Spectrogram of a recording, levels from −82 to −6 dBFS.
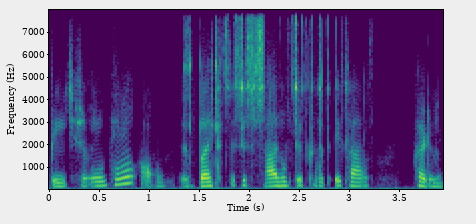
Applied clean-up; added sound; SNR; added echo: neural diffusion model UNIVERSE++.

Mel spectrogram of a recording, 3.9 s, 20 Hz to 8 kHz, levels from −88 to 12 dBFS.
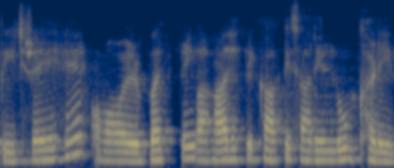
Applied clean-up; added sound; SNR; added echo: neural mask model Resemble Enhance denoiser.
